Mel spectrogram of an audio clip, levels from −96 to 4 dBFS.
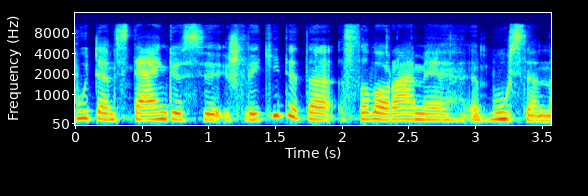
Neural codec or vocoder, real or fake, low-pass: none; real; 10.8 kHz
